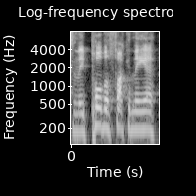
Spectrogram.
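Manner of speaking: usual speaking voice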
